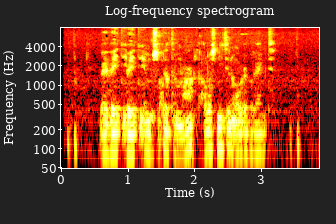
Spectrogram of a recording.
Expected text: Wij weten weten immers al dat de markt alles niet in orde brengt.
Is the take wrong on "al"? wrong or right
right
